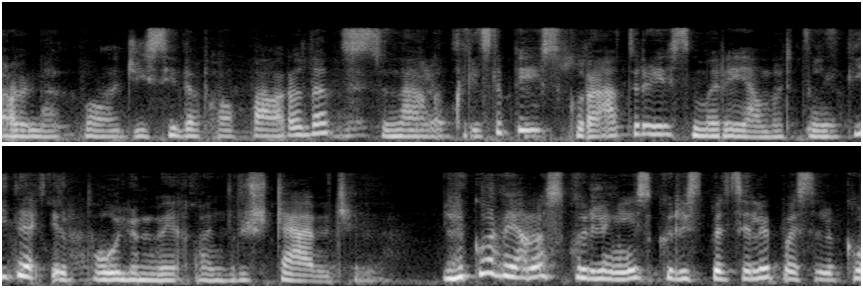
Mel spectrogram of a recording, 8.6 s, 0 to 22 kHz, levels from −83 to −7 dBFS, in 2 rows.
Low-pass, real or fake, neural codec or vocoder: 9.9 kHz; fake; codec, 24 kHz, 1.5 kbps, HILCodec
